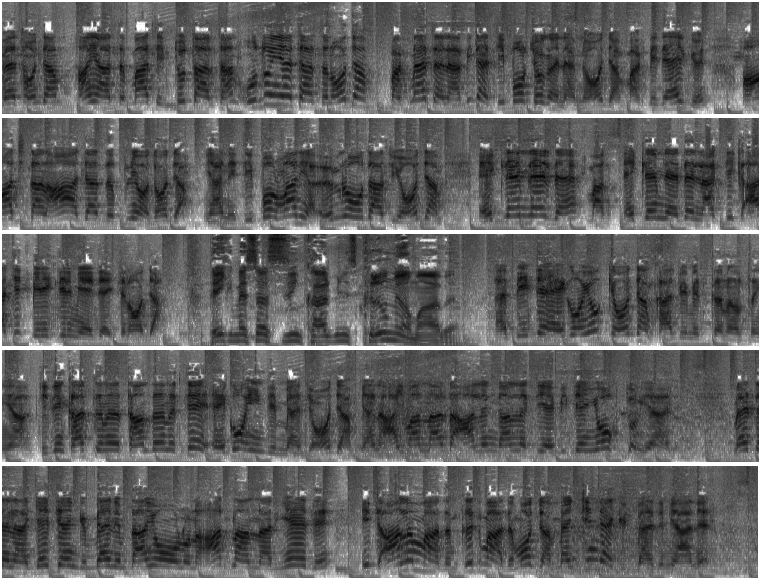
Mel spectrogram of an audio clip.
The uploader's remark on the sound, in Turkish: telefon görüşmesi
